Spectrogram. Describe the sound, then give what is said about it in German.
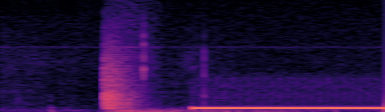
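A telephone ringback tone heard while a call is placed to Berlin: a short noisy burst, then one steady low beep lasting about a second, with no talk. “Und bevor wir uns wie immer dramatisch verspäten, wollen wir in Berlin anrufen bei Matthias Niederberger. Warte, lass mich schnell hier, nicht, dass ich jetzt den Leon wähle.”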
